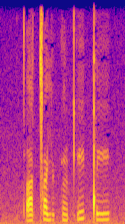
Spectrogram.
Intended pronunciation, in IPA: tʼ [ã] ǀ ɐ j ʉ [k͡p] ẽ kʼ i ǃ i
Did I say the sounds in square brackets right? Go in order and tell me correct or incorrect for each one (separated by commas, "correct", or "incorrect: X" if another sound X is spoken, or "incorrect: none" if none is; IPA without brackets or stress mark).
incorrect: a, incorrect: k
